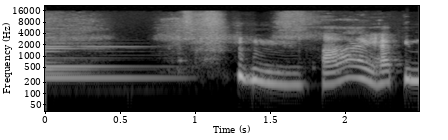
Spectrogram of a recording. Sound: ukulele strum; laughs

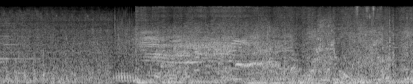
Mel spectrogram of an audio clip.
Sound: screeching

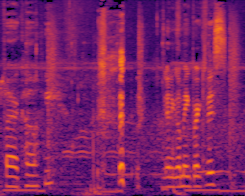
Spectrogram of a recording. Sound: grammy chuckles

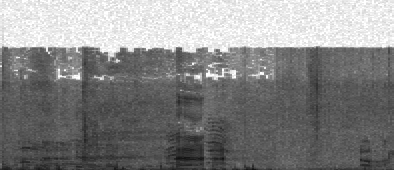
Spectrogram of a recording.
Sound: everyone laughing

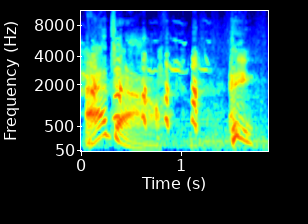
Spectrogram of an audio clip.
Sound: laughs

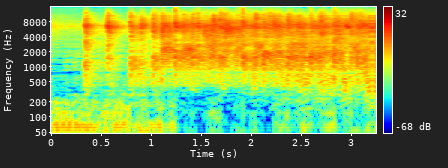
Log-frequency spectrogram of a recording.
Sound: applause

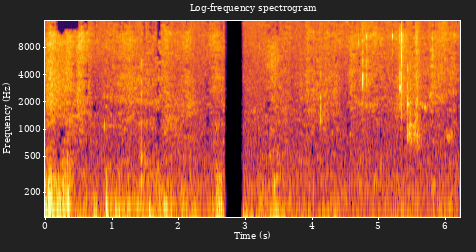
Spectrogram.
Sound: shuffling

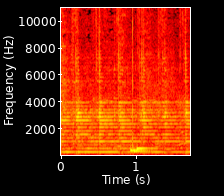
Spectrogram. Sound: phone notification sound

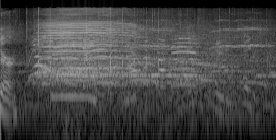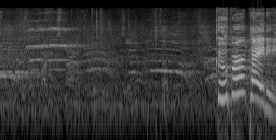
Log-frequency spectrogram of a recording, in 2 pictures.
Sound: applause

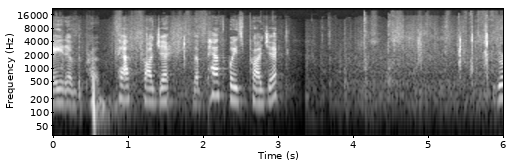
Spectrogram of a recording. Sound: none

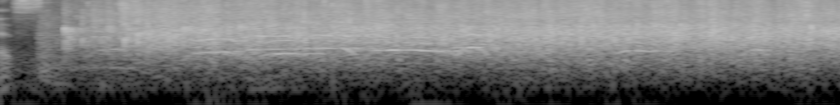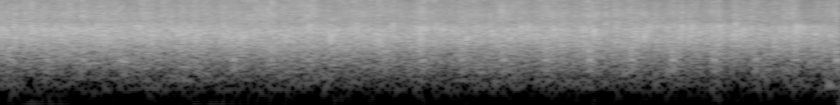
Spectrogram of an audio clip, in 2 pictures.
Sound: applause

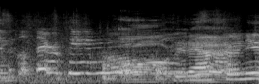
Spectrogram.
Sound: knocks on door

